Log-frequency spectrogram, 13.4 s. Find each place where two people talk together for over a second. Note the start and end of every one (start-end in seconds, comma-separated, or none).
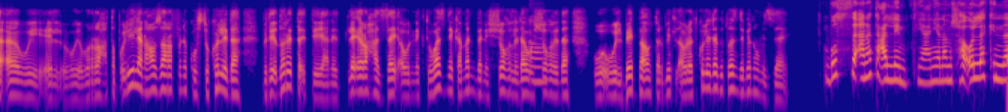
none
